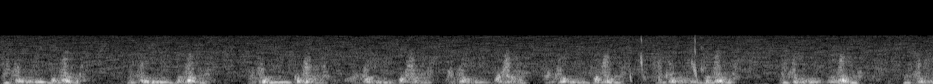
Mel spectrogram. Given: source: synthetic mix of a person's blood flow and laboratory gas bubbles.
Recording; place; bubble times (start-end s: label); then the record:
Doppler ultrasound of blood flow; precordium
6.27-6.34 s: bubbles
6.39-6.77 s: bubbles
6.88-7.07 s: bubbles
From the record:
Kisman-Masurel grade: 221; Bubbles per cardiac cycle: several, 3 to 8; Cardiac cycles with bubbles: 10 to 50%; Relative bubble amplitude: barely perceptible (0.100 to 0.250); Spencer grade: 2 (many but less than half of the cardiac periods contain bubble signals, singularly or in groups); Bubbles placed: only in the low amplitude regions of the cardiac cycle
